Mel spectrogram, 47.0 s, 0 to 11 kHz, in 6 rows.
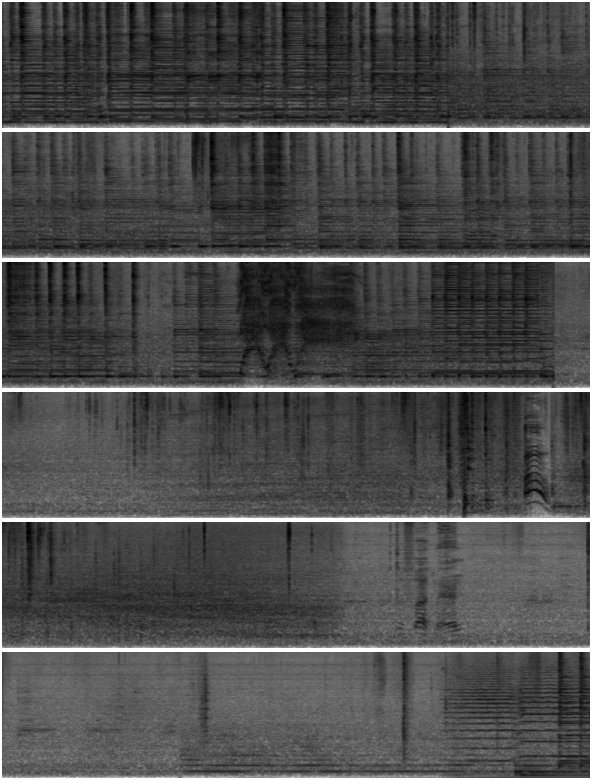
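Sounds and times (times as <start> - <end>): acoustic guitar strumming: 0.0 - 23.0, 45.0 - 47.0
man singing: 18.7 - 20.6.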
